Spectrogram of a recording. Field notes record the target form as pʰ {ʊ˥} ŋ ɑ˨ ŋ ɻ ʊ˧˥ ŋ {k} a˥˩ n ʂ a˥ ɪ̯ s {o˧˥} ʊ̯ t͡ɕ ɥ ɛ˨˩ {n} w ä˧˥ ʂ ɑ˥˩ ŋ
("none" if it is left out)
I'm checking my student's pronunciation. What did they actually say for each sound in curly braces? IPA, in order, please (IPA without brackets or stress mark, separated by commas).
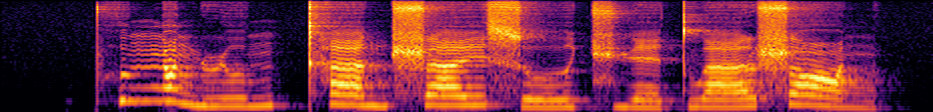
ʊ˥, kʰ, o˧˥, t̪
